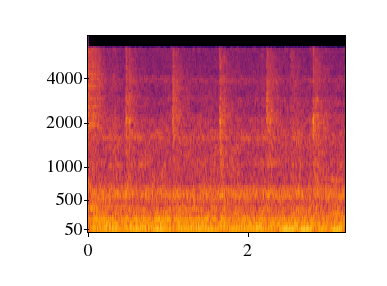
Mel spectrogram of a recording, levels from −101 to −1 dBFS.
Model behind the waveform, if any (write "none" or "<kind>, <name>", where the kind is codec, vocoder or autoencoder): none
